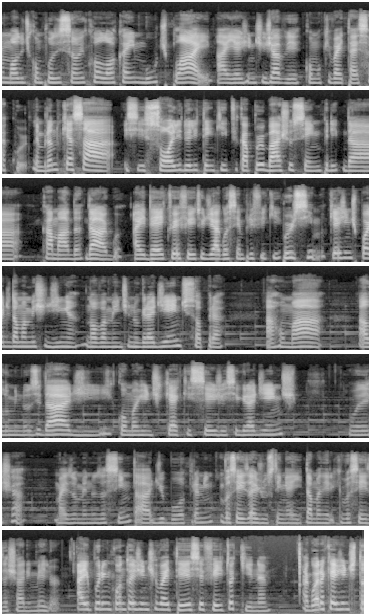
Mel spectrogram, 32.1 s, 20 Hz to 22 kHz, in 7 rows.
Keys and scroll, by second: 28.8 space.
